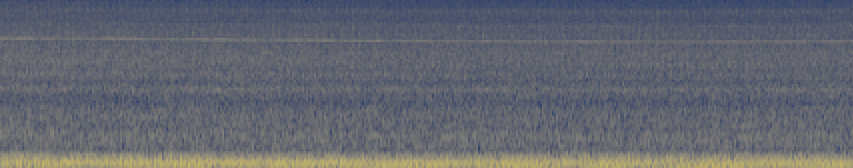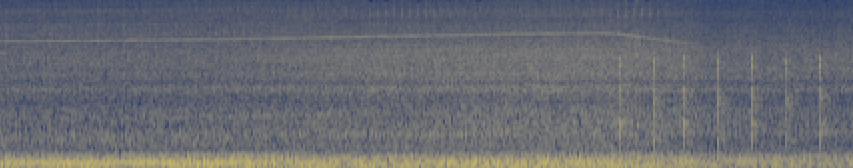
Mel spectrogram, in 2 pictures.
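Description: A truck engine drones steadily at low pitch while driving.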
